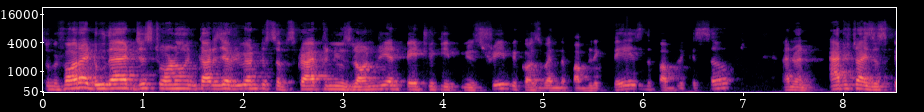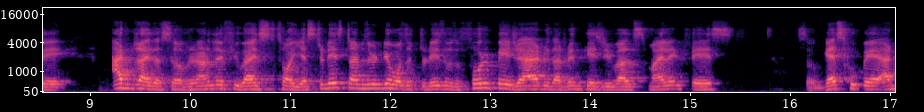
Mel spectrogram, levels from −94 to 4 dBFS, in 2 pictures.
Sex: male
